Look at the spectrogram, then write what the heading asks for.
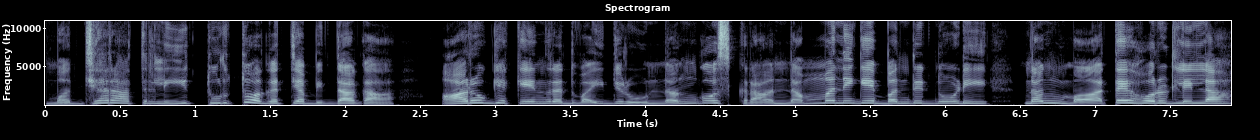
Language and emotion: Kannada, surprised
